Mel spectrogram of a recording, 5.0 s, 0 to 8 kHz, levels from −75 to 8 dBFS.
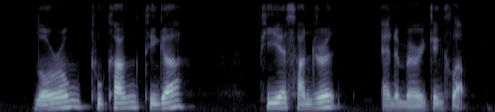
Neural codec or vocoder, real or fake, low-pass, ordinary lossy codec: none; real; 7.2 kHz; none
